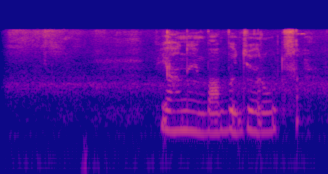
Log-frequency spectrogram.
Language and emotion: Russian, sad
